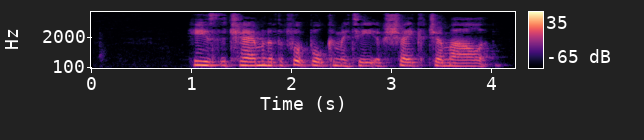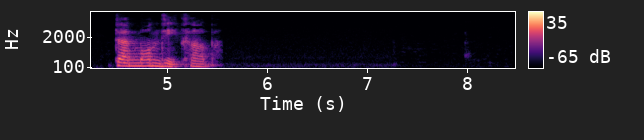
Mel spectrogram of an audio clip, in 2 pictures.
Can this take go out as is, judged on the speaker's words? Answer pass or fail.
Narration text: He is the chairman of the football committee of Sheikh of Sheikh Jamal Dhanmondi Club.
fail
